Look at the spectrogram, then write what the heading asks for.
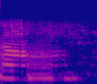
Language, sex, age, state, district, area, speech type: Assamese, female, 45-60, Assam, Dibrugarh, rural, conversation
